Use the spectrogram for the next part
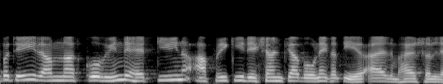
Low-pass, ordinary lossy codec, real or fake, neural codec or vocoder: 3.6 kHz; none; fake; codec, 16 kHz, 2 kbps, X-Codec, HuBERT features, trained on balanced general audio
